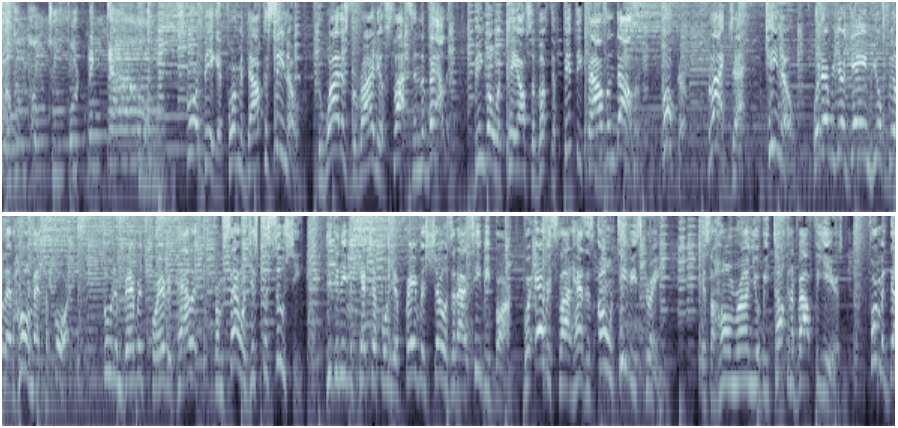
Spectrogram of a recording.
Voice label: voiceover male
